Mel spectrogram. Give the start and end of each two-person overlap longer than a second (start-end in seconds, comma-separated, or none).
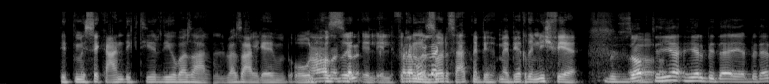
3.1-4.6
